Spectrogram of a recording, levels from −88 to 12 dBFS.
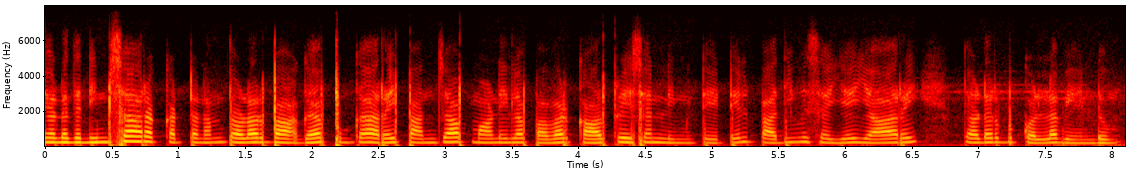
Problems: none marked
